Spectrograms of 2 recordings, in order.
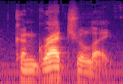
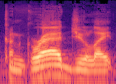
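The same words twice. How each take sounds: First: The middle consonant sounds like ch, as in church. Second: The middle consonant sounds like j, as in graduation. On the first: The speaker calls it right. "but it is congratulate. It has a C H sound" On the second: The speaker calls it wrong. "Some people sometimes mispronounce it congratulate, thinking it has something to do with graduation"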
